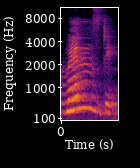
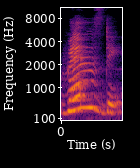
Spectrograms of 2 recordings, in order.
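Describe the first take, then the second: No difference in how they are said.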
